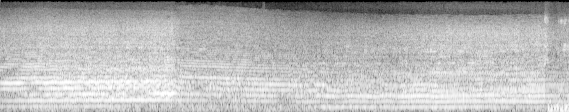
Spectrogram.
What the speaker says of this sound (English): Oh, I'm drifting.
